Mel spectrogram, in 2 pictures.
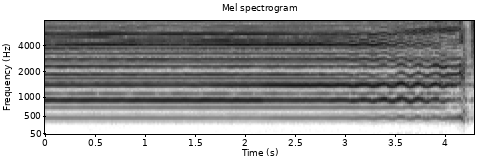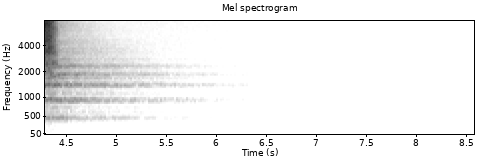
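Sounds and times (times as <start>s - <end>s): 
predominant baritone voice: 0.0s - 5.4s.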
